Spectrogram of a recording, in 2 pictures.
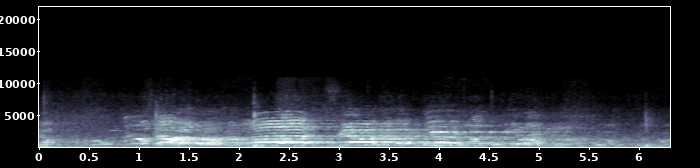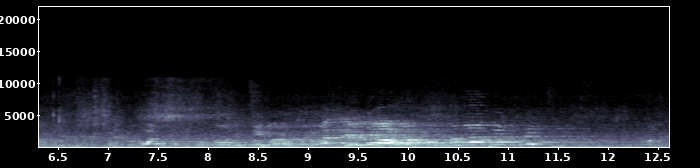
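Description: Young men shout to each other across an open playing field.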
